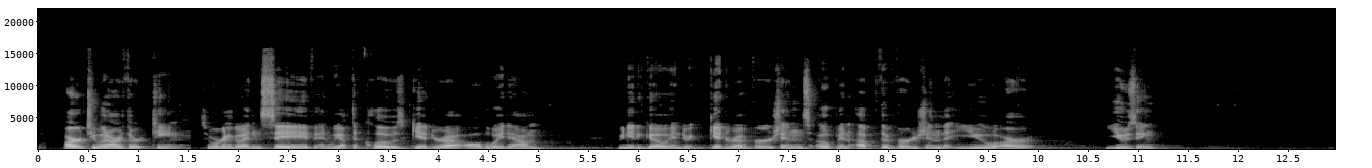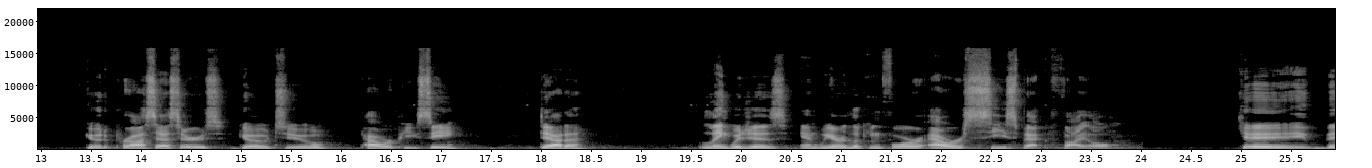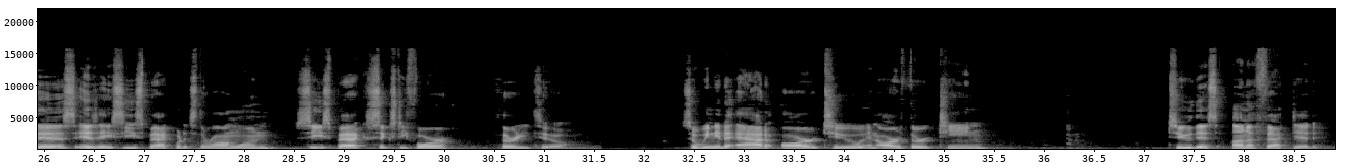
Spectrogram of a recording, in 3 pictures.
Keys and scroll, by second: 14.3 scroll, 20.6-24.0 scroll, 24.0 Up, 31.5-32.6 scroll, 32.7 ctrl+c, 34.1 Return, 34.5 ctrl+v, 36.8 BackSpace, 37.1 3, 37.5 Return, 38.5-38.9 typing.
